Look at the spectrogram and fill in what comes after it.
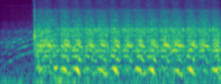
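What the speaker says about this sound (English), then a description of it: "We're gonna crank it and watch it spin one time." A Toyota Tacoma that won't start cranks over on its starter, a sudden onset into a steady, loud, rhythmic whirring churn lasting about three seconds, close up and without speech.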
